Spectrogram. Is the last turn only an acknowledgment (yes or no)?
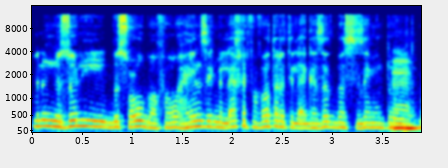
no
